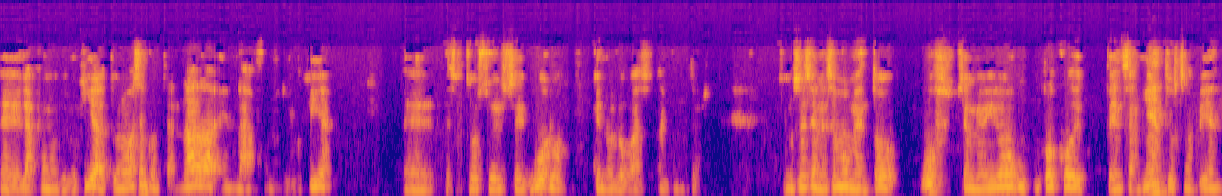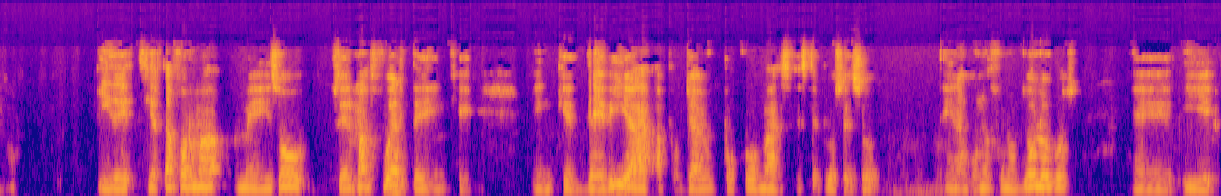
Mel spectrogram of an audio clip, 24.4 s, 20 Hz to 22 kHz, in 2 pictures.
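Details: Stuttering in a 29-year-old man, himself a speech-language pathologist, with onset at age 13; he believes it was emotionally triggered around a hospitalization, with a genetic component since his father also stutters; finding: stuttering.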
